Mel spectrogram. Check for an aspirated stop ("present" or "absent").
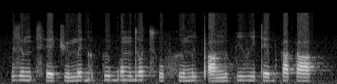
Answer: present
